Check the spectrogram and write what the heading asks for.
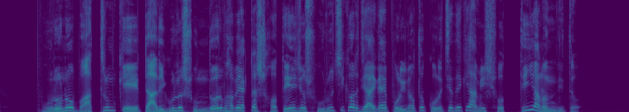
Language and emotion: Bengali, happy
